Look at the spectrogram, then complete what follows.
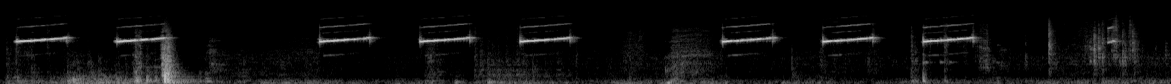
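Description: Smoke alarm going off in the temporal-three pattern: three shrill half-second beeps a second apart, a pause, then three more, each beep rising slightly in pitch. It has been set off by smoke from food burning in the log burner.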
